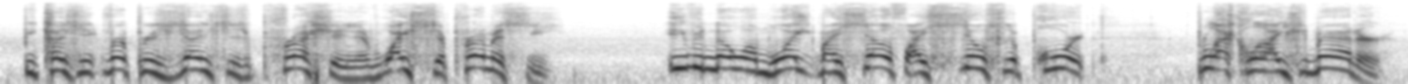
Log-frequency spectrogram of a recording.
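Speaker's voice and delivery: put-on mocking activist voice. Mocking how some young activists talk: mocking impression of millennial activists. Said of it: "I'm sorry I'm talking like that".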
